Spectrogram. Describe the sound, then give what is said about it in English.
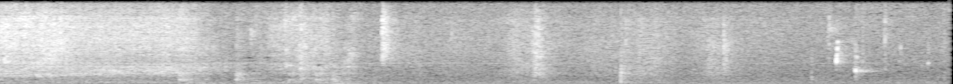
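Water pours into a small plastic diffuser reservoir for about two seconds, a hissing trickle, then stops, leaving a few faint drips and light plastic clicks. “And yeah, so there's a fill line in there. You could add a little more water, but I'm just gonna leave it at that.”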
